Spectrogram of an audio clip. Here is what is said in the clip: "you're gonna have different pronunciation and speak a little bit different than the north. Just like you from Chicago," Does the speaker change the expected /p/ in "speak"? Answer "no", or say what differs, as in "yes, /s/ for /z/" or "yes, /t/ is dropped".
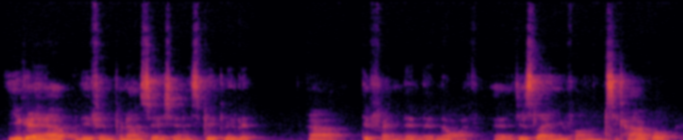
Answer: yes, /p/ is dropped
